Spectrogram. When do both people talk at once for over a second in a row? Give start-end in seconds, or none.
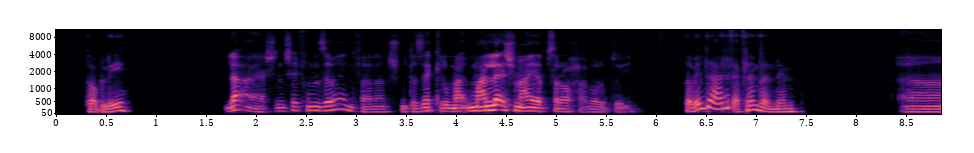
none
